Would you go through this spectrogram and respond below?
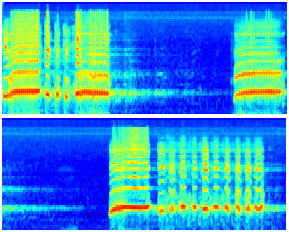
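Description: Domestic pigeons, kept as a hobby collection, give three bursts of cooing calls, the last ending in a rapid string of pulsed coos; close and clear with no talk.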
